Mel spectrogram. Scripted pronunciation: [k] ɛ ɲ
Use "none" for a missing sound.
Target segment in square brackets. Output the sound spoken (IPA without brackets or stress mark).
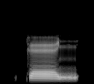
k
